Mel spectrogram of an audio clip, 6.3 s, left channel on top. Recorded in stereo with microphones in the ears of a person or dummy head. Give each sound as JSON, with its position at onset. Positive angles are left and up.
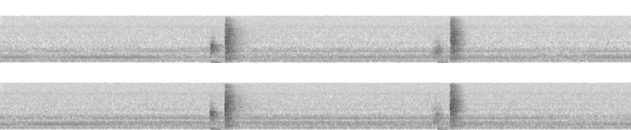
{"t": 2.1, "sound": "a crack", "side_deg": -50, "distance_m": 1.0}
